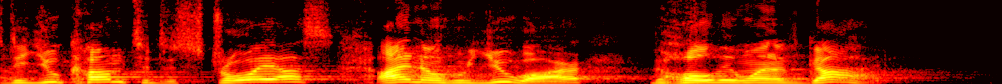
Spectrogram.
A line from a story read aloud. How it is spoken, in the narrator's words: He shouts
